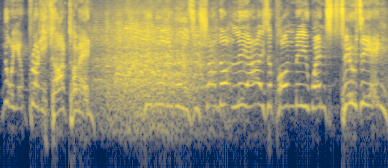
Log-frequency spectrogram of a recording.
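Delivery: high, slow mock-grand decree; indignant refusal. Husband barring wife from bathroom, indignant. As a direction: proclaim the rule with drawn-out outrage.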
